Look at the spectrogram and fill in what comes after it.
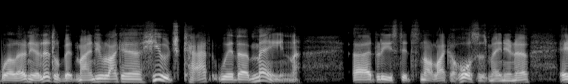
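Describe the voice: This is plain reading aloud. Nothing more is done with the delivery.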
